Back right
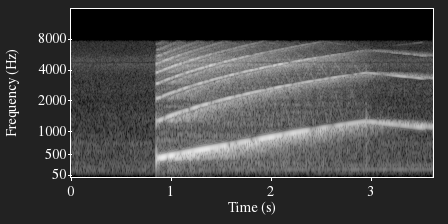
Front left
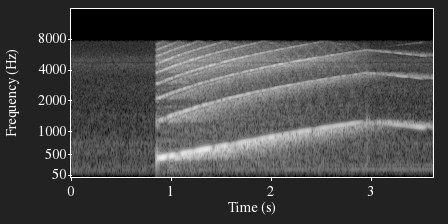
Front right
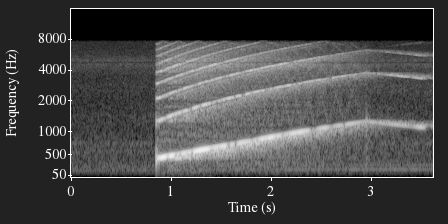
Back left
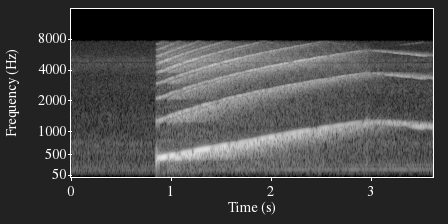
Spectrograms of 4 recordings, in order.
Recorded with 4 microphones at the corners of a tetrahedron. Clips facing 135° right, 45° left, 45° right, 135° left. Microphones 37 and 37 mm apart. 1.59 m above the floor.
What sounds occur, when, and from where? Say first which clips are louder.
0.8 s a siren: back right 1 dB, front right 5 dB; 75° right, 3.5 m; by 3.5 s 95° right, 4 m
